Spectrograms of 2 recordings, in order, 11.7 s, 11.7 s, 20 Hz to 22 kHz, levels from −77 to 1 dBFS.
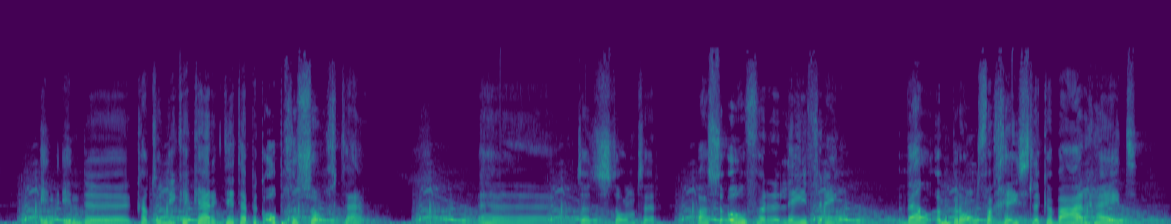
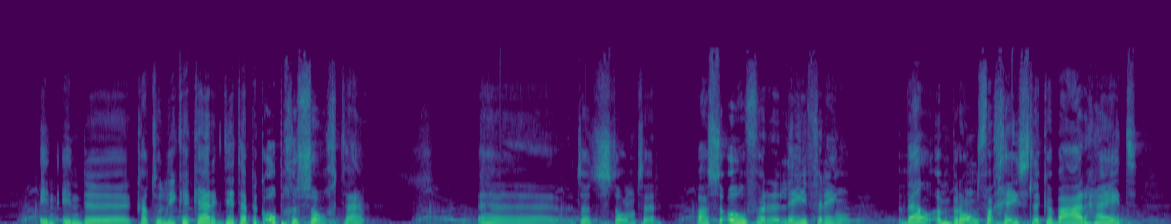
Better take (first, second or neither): second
